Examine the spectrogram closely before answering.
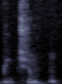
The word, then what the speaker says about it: Beauchamp: A lot will depend on Superintendent Beauchamp, pronounced Beecham.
